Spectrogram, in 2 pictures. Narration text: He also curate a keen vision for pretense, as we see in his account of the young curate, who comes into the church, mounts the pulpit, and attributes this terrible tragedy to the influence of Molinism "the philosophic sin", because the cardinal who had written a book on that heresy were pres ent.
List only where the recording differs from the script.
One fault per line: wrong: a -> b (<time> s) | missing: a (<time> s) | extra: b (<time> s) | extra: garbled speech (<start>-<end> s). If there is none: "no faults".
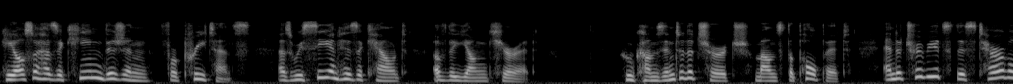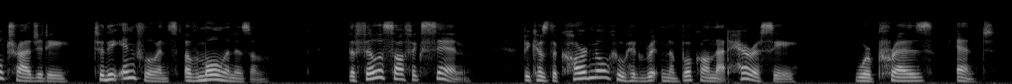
wrong: curate -> has (0.4 s)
